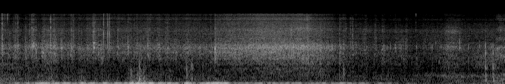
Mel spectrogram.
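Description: Skis scrape over hard snow.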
